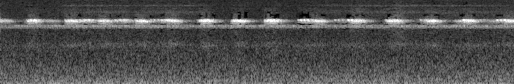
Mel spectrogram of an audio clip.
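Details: Study-session background of grass insects: continuous shrill chirps pulsing in a fairly even rhythm near three beats a second over quiet hiss.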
